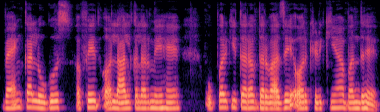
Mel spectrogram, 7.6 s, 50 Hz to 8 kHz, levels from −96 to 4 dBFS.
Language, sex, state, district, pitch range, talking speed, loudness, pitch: Hindi, female, Gujarat, Valsad, 160-175 Hz, 135 wpm, -17 LUFS, 165 Hz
